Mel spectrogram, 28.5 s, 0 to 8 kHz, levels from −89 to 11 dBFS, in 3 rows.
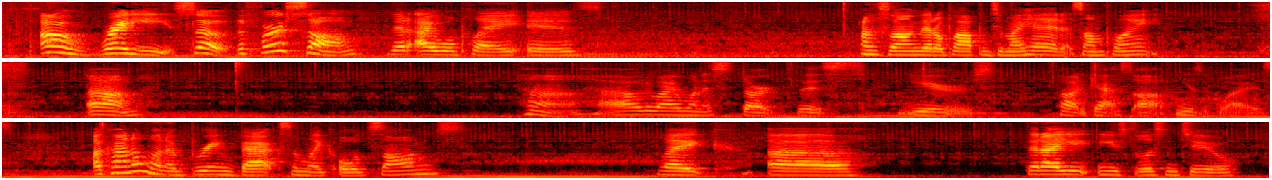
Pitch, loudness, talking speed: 165 Hz, -25 LUFS, 110 wpm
